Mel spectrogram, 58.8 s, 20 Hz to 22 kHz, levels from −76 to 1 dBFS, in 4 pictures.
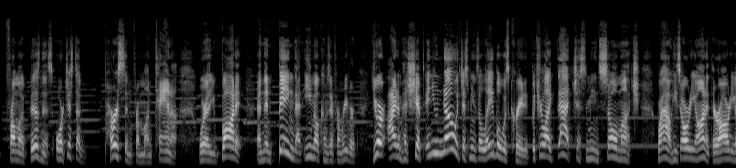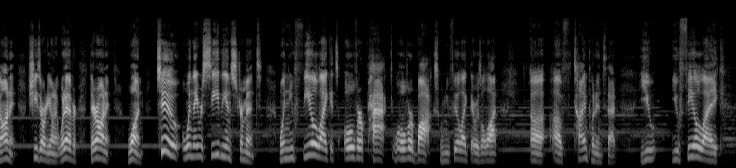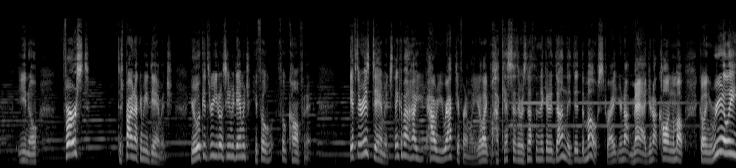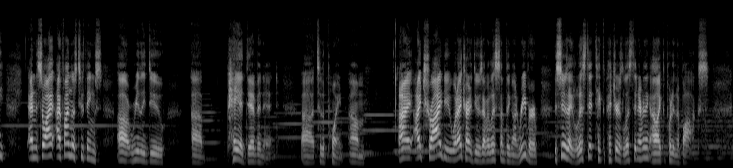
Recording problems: thin; very; fading below 650 Hz
background music; faint; throughout; 25 dB below the speech

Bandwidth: 14.5 kHz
